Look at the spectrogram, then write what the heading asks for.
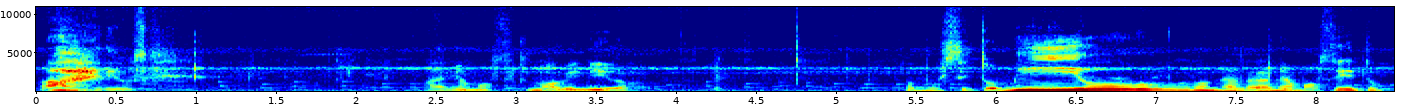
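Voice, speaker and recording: A man's voice: on the high side, slow pace, pauses often, darkish tone, soft background music. A man playing a coy, whiny young woman. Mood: frightened. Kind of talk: comedy sketch acting.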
